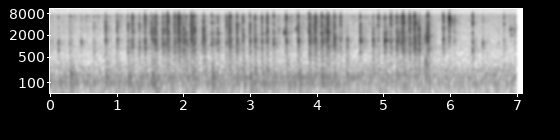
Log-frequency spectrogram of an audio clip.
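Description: A stick clinks against a plastic cup while stirring liquid.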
